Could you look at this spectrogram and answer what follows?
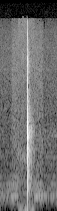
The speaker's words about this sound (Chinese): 好了，用右手狠狠地给我拍下去啊。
